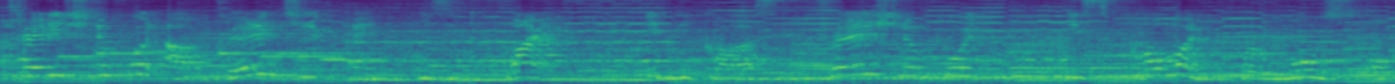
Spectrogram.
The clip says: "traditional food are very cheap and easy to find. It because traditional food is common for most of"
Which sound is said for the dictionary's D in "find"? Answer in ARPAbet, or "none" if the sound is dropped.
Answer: none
